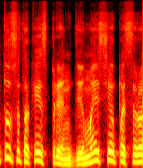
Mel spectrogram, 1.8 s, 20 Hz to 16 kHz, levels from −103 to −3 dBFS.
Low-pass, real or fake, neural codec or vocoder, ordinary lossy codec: 14.4 kHz; real; none; Opus, 16 kbps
